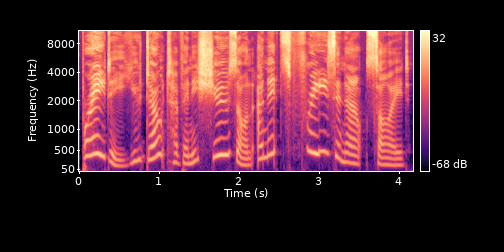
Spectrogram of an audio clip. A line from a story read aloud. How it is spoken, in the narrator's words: exclaimed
